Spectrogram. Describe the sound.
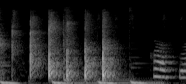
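A brief round of applause: about eight quick, sharp hand claps in a steady rhythm, followed by a high voice calling out at the end.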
